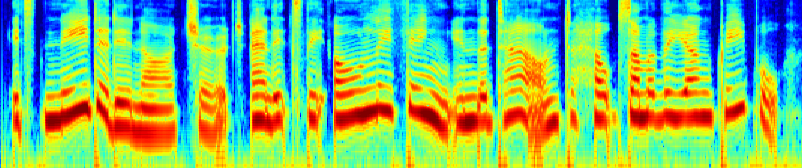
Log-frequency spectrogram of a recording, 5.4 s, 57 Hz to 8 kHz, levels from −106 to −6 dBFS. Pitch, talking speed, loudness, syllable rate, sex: 245 Hz, 225 wpm, -15 LUFS, 4.7 syllables/s, female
